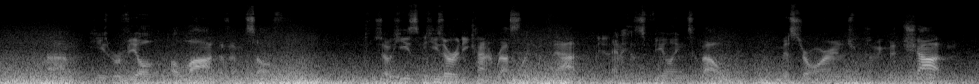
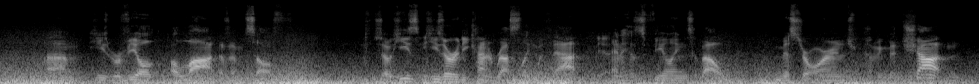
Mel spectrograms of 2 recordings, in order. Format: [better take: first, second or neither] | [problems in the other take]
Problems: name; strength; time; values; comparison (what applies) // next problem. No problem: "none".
second | wind noise on the microphone; heavy; 4 dB below the speech; occasional gusts in the second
